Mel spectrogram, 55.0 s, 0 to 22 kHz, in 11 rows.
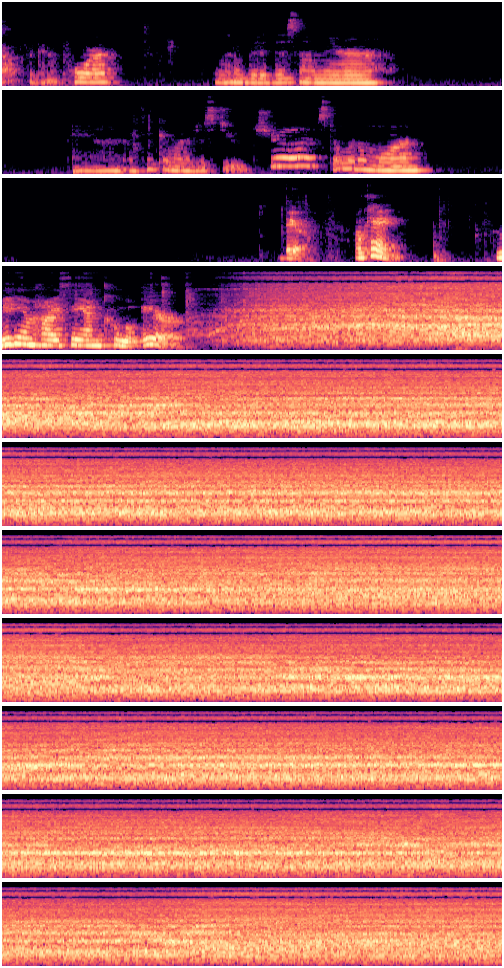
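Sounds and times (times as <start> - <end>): hair dryer running: 16.5 - 55.0.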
